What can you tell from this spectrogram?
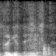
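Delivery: ordinary talk, nothing marked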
